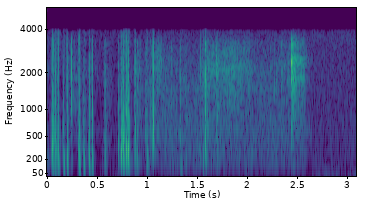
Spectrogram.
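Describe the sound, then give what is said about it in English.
Tarot cards are shuffled in a quick burst of papery flutters and snaps, followed by a few scattered soft clicks and one last sharp slap of cards. No one speaks. “That was a shuffle, by the way.”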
